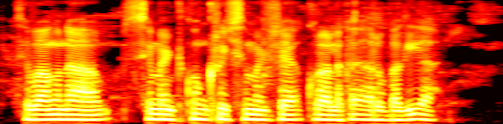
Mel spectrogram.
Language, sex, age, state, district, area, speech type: Santali, male, 30-45, West Bengal, Malda, rural, spontaneous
